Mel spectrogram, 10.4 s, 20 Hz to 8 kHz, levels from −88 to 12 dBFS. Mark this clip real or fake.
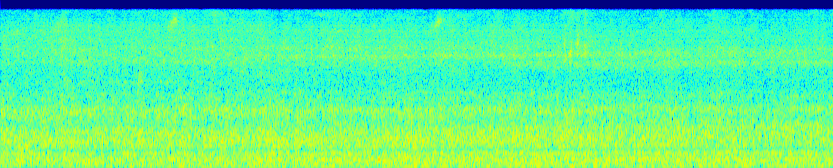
fake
